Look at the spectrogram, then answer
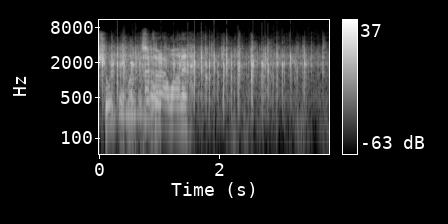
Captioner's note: applause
